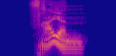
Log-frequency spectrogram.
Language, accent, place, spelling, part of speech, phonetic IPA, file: German, Germany, Berlin, freiem, adjective, [ˈfʁaɪ̯əm], De-freiem.ogg
- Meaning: strong dative masculine/neuter singular of frei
